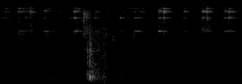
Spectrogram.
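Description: Rustling and handling noises as fabric and craft supplies are moved about and set down, with a short, sharper scuff about a second in.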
